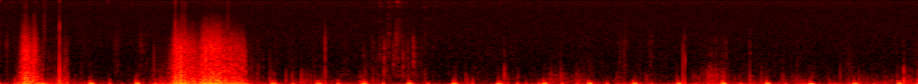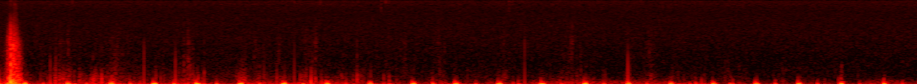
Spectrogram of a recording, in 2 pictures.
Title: Longer Heartbeat recording while being active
